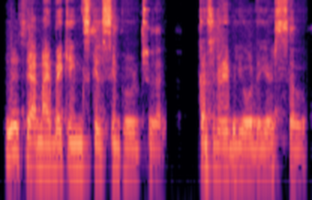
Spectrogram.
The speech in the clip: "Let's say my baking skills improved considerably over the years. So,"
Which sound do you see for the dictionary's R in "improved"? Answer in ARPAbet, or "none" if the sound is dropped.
none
